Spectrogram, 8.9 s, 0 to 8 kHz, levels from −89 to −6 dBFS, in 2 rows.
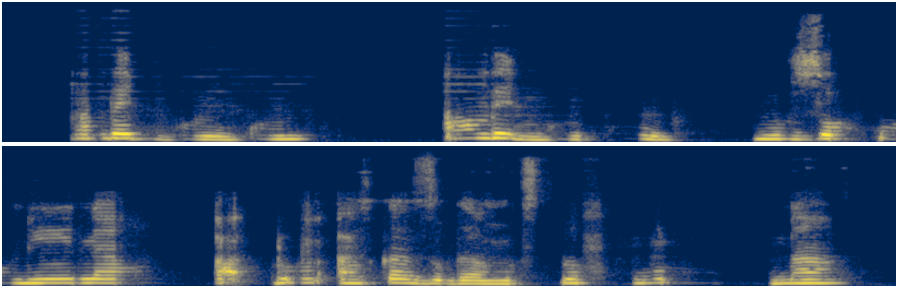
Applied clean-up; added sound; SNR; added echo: neural mask model DeepFilterNet 3.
